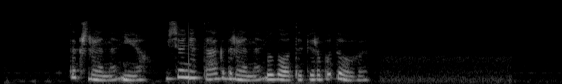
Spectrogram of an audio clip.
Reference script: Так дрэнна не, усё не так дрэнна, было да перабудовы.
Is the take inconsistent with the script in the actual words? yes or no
no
